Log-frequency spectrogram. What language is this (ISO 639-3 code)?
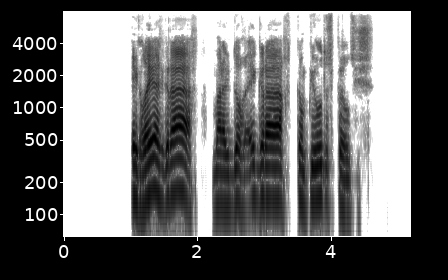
fry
